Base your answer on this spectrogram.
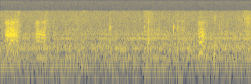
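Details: One-week-old Pekingese puppies in Tallinn, Estonia, giving a few short high squeaks, one near the start and two more spaced about half a second and three seconds in, over a steady background hiss.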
